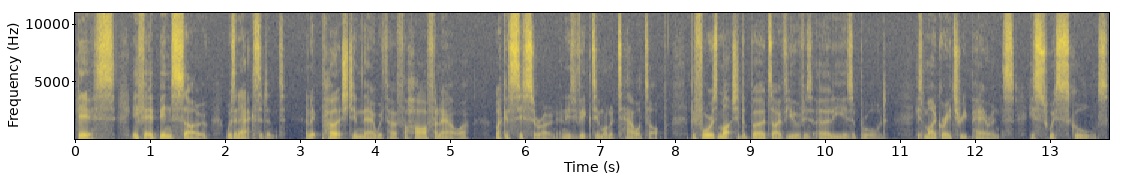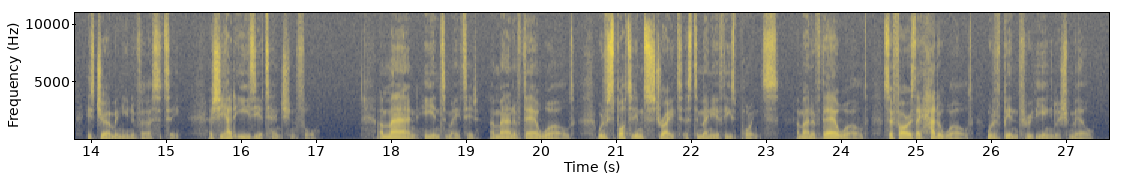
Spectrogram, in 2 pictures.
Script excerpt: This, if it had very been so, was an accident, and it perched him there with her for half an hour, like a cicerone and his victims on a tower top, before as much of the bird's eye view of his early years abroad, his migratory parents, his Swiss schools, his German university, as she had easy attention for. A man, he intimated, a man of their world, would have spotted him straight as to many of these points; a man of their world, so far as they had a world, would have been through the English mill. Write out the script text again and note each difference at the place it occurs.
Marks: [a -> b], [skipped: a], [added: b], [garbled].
This, if it had [skipped: very] been so, was an accident, and it perched him there with her for half an hour, like a cicerone and his [victims -> victim] on a tower top, before as much of the bird's eye view of his early years abroad, his migratory parents, his Swiss schools, his German university, as she had easy attention for. A man, he intimated, a man of their world, would have spotted him straight as to many of these points; a man of their world, so far as they had a world, would have been through the English mill.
